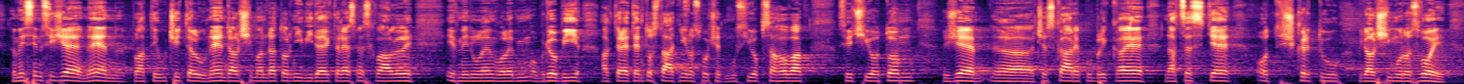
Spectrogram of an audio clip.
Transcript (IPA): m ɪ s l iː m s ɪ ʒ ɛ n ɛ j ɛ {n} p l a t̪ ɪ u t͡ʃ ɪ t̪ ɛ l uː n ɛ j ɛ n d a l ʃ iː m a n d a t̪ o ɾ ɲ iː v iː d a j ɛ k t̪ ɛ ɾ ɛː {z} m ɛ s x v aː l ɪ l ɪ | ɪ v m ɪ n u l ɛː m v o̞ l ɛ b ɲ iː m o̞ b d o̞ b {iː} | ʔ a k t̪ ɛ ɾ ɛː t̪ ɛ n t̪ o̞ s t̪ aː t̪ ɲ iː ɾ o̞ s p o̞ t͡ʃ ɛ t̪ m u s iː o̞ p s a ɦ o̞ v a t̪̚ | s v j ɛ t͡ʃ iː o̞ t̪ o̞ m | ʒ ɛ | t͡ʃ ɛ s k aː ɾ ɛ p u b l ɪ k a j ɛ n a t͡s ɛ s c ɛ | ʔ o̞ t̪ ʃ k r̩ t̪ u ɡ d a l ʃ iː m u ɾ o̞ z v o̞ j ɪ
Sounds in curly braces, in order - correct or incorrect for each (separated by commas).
correct, incorrect, correct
